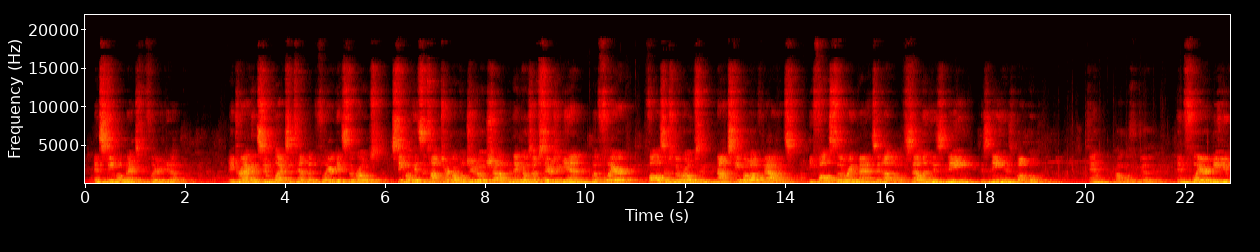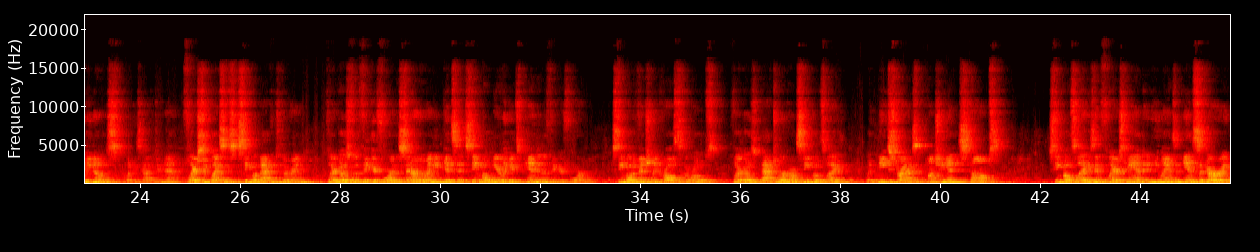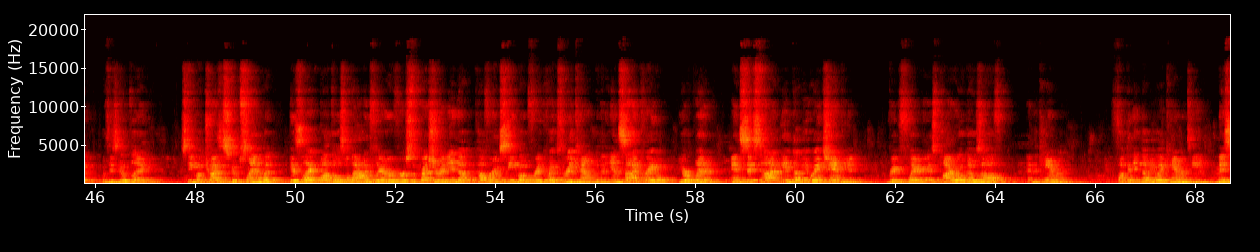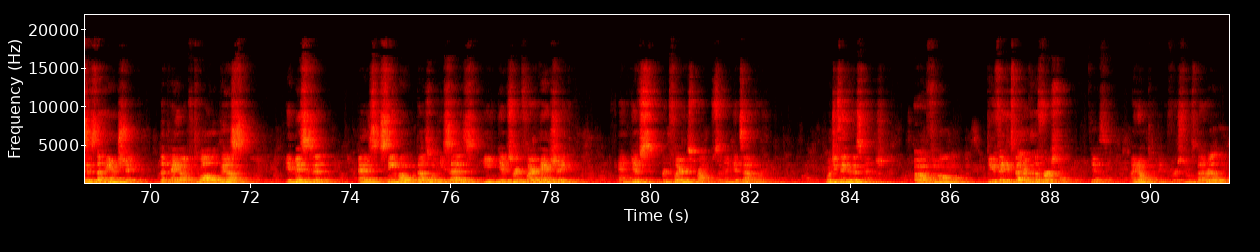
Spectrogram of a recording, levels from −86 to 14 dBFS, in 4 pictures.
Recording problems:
room echo; strong; dies away in 1.1 s
off-mic speech; far
murmuring crowd; faint; throughout; 20 dB below the speech

